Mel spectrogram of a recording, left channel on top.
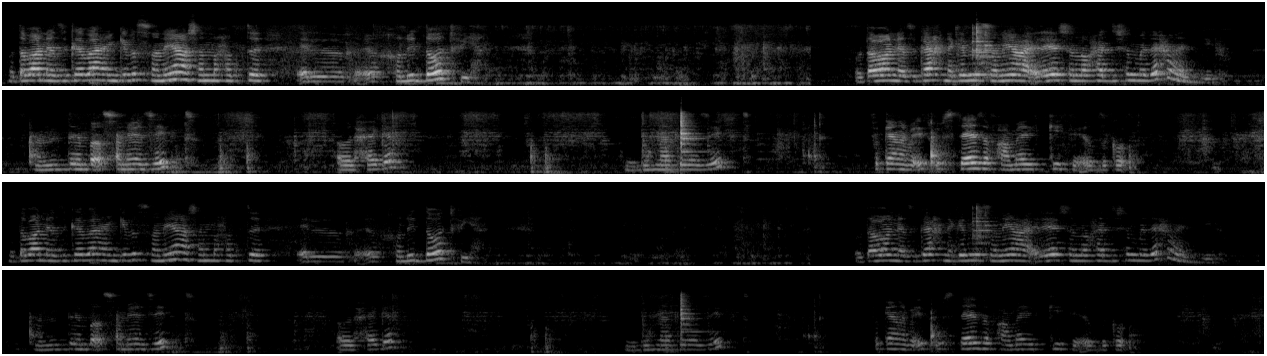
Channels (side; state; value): right; quieter; 10.6 dB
